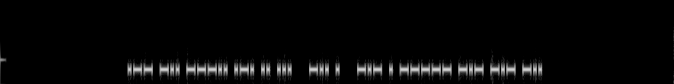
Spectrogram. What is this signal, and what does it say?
Morse code, heard as a keyed tone, about 42 wpm, 700 Hz. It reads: WD8RIS DE KE0KKD
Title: USA Callsign DE Callsign - 6 Characters - 45wpm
